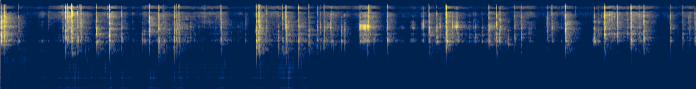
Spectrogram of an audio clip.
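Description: A tall, clear glass water bottle with a stainless steel cap, mostly empty and held horizontally, is tapped along its side with fingertips, nails and rings. The result is a rapid, irregular flurry of bright, sharp clicks and taps that die away almost instantly, with no low-end body.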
